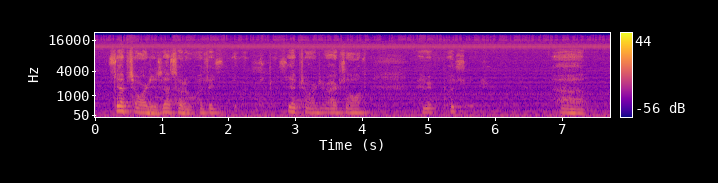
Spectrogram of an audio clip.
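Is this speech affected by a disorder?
Yes: Parkinson's disease.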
